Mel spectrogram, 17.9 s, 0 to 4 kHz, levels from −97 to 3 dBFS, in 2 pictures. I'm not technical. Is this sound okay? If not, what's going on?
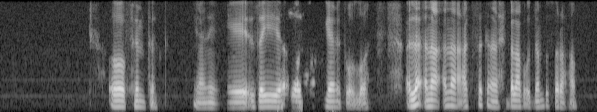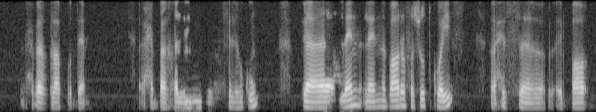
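No. The call's echo canceller was likely confused when both people spoke at once, so it turned this talker down along with the echo. The speech dips, weakens or briefly breaks up around 4.25 to 4.56 s, 4.83 to 4.89 s, 11.67 to 12.15 s and 13.84 to 14.07 s. That is speech suppressed in double talk.

The same echo canceller likely failed to remove all of the other person's voice, which was playing from this talker's loudspeaker, so some of it got back into the microphone. That is the other side's voice leaking through: a faint second voice at 4.29 to 4.75 s, 12.16 to 12.31 s and 13.91 to 14.05 s.

At 7.54 s, about 40 milliseconds of the call arrived too late to be used. The receiving end filled the gap by stretching the sound just before it. This short concealed packet loss is heard as a brief smear or wobble.

All of this passed through a phone-quality call connection, which carries nothing above 4 kHz, so the speech has a narrow, telephone-like sound.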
